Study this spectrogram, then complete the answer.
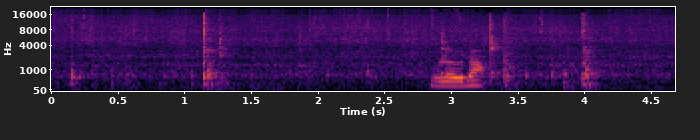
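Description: Vegetables for a wheat upma sauté in a pan under a steady soft sizzle, with scattered scrapes and clinks of stirring and a brief spoken word partway through.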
